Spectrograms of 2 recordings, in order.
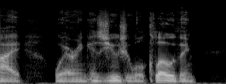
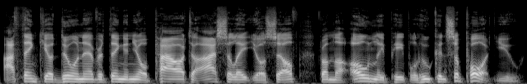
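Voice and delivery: stern mentor; 6 semitones higher, 5 dB louder than usual. A narrator's reading. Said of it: "he said".

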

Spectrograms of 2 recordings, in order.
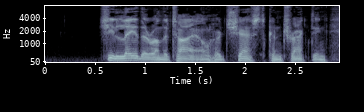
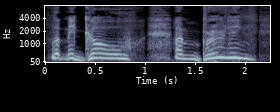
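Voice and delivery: high-pitched, louder desperate plea; panicked cry; 14 semitones higher, 4 dB louder than usual. A narrator's reading. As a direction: cry out in agony, voice jumping high. Character pleads, burning in pain.

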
